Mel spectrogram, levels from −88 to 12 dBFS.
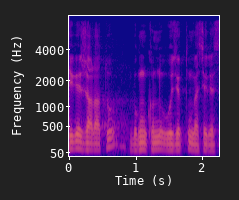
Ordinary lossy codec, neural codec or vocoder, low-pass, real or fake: none; none; 7.2 kHz; real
